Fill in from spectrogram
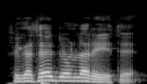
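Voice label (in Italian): "fegatelli on la rete", vocabolario dialettale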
